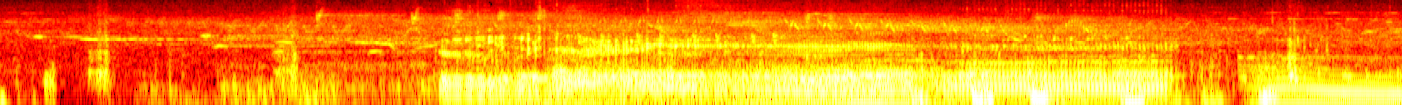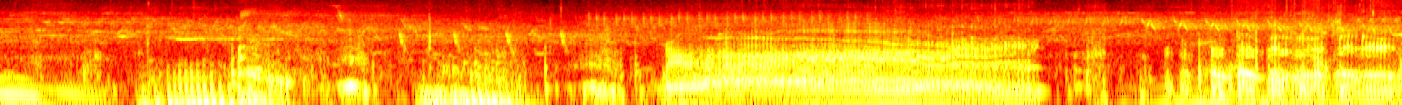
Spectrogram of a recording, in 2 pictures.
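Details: Camel producing long, throaty growling bellows, rough and gurgling with wavering pitch, in several extended bouts over about ten seconds with brief breaks between.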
